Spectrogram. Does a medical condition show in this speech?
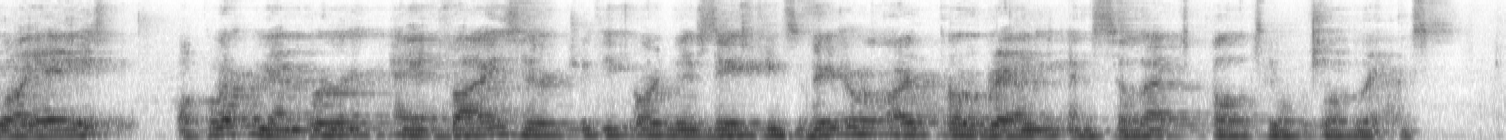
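No.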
